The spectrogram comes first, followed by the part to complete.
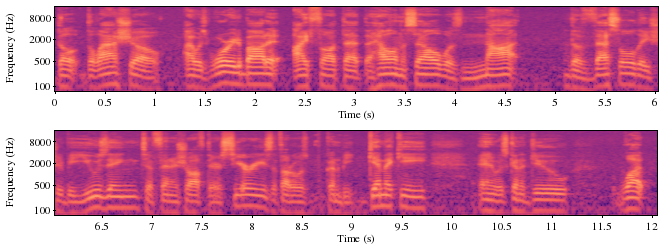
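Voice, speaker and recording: A man's voice: fairly low pitch, normal speed, a bit bright, a little hiss or hum. A man co-hosting a wrestling podcast, chatting in an easygoing, somewhat rambling way. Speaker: podcast co-host. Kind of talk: casual chat.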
